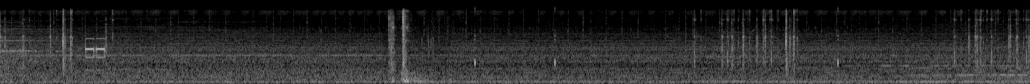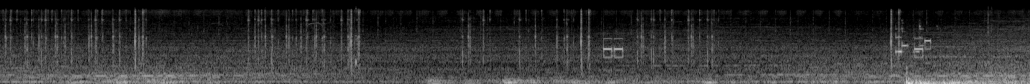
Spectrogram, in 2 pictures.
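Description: A computer terminal beeps.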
